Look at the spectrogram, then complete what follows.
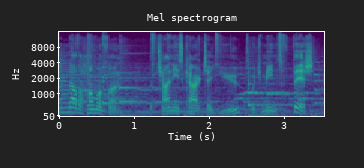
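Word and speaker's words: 鱼: homophone the chinese character you which means fish sounds exactly like the chinese character that means abundance so the banner means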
